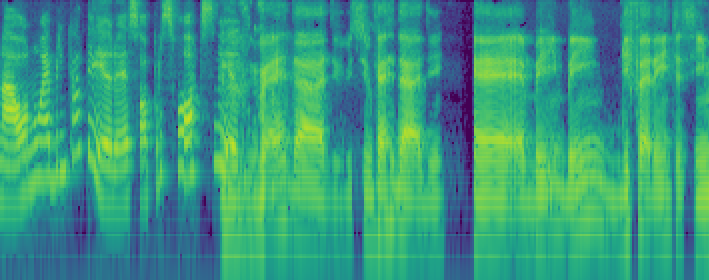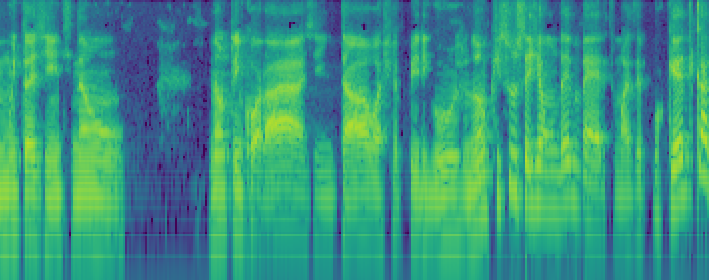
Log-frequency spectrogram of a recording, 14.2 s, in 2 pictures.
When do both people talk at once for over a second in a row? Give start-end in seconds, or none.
none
